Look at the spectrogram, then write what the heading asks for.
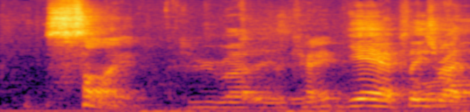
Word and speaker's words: sin: for now side now we tend to um abbreviate that to without the e okay but we still pronounce it sign right it still comes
